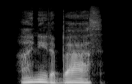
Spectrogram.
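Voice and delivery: ordinary delivery

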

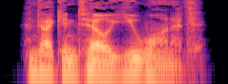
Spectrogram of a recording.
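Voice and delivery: plain

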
